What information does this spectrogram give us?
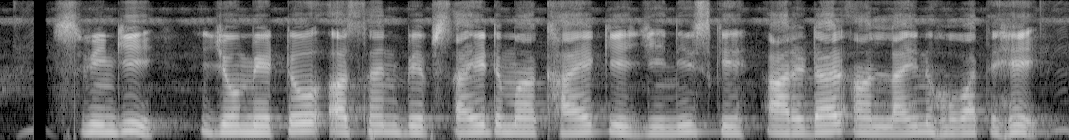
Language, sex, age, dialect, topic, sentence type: Chhattisgarhi, male, 31-35, Western/Budati/Khatahi, agriculture, statement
